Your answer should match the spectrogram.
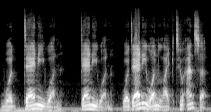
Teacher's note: the last consonant sound in would is duh, and the first vowel sound in anyone is eh, and they link together.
